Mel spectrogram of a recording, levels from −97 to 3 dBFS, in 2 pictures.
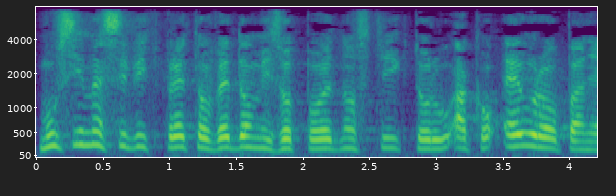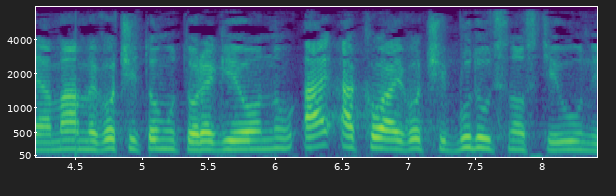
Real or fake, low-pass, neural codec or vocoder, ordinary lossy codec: real; 7.2 kHz; none; MP3, 48 kbps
